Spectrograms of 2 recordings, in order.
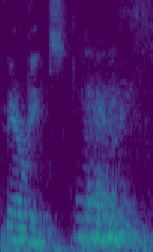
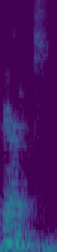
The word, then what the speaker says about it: pharynx: needs of parents everybody say that out loud fair reaps bell rings look how it's spelled something right here fairies everybody see that okay nothing screams out I didn't pay attention in school like calling it fairness with you taught fair neck so you're telling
